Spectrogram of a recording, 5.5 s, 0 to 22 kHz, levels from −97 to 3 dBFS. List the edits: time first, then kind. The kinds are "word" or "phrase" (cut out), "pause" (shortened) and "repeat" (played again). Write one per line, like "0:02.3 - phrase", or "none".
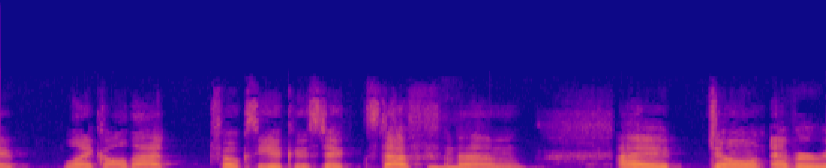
0:04.1 - pause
